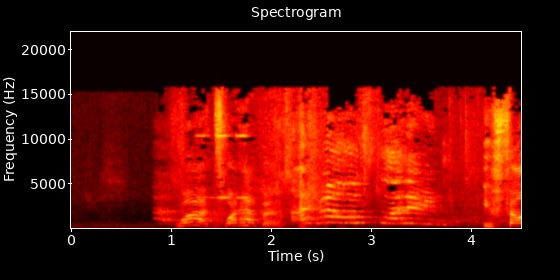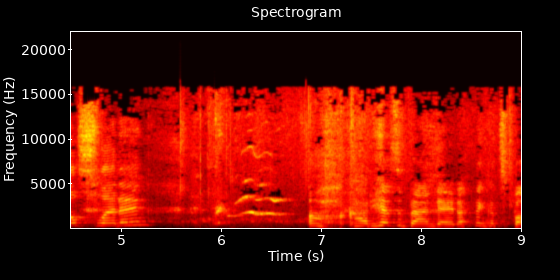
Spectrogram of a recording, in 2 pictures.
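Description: A woman shrieks and cries out in pain.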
